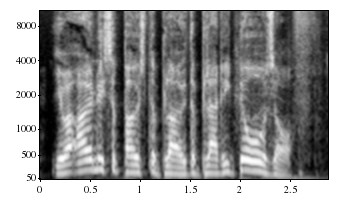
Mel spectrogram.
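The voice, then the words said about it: Poor impression of another person's voice. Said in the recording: “Michael Caine impression ... That was terrible. That was absolutely terrible.”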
